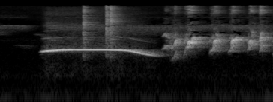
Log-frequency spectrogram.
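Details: Young Bahorok-line white-rumped shama, aged six weeks and caged, singing against a challenger: a long pure level whistle that slides down into a rapid buzzy chattering run, with a faint steady high tone behind.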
